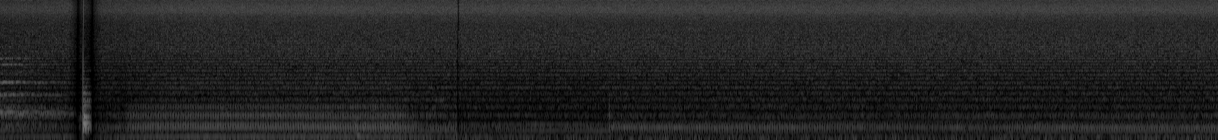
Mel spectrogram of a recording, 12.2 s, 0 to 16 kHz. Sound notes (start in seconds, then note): 1.7 VHS static; 6.2 VHS static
